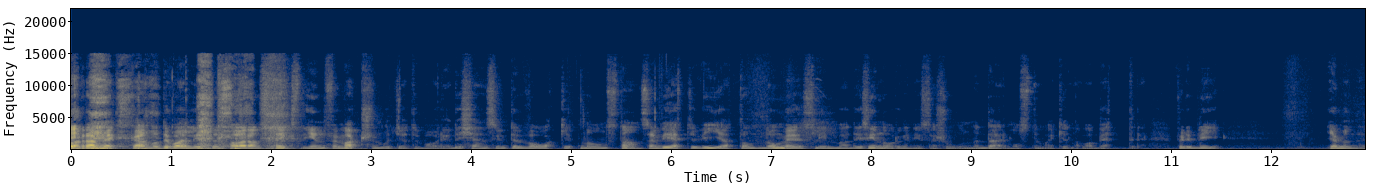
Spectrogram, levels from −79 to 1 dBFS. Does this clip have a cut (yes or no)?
no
